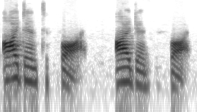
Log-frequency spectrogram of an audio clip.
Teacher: D is not coming between 2 consonant sounds. It's a vowel sound before and after, so you will pronounce it.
